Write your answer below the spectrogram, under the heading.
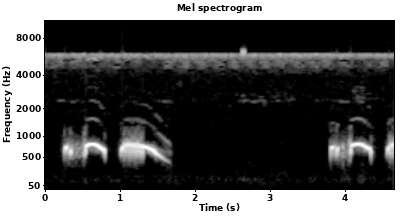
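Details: Zebra dove song used as a trapping lure: a phrase of stuttering notes, a ringing coo and a long downward-sliding coo, then a pause of two seconds before the next phrase starts. A steady faint high whine is audible throughout.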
